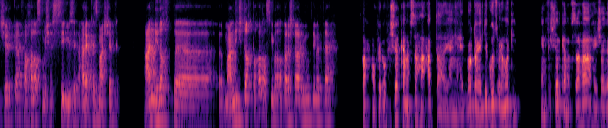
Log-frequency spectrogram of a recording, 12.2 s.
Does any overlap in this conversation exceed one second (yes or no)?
no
